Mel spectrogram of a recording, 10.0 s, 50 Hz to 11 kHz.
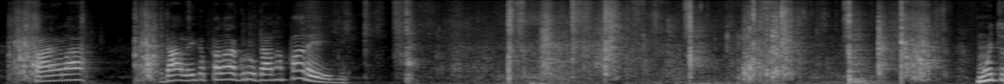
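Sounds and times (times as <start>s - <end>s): trowel scraping mortar: 0.0s - 2.5s, 5.1s - 9.6s.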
